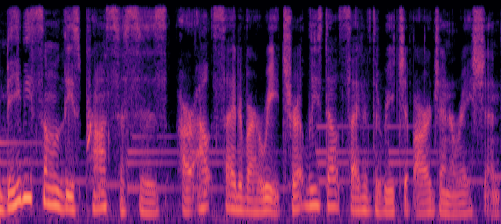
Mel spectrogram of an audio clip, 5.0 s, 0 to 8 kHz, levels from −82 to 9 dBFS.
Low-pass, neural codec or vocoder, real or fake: 7.2 kHz; none; real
